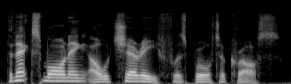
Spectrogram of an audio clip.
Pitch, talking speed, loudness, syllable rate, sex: 125 Hz, 165 wpm, -21 LUFS, 4.1 syllables/s, male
